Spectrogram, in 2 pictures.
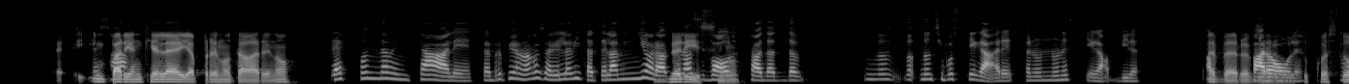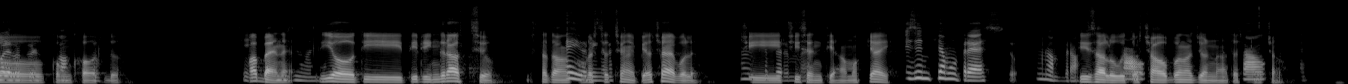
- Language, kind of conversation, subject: Italian, unstructured, Hai mai imparato qualcosa che ti ha cambiato la giornata?
- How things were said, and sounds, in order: "cioè" said as "ceh"; "proprio" said as "propio"; "cioè" said as "ceh"; "proprio" said as "propio"; tapping; other background noise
